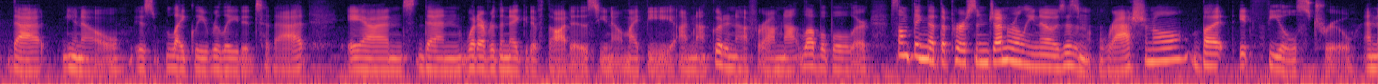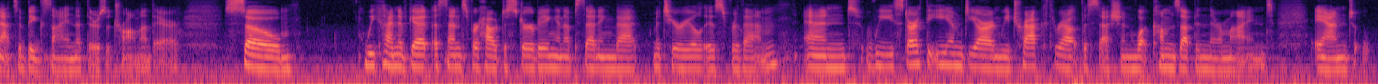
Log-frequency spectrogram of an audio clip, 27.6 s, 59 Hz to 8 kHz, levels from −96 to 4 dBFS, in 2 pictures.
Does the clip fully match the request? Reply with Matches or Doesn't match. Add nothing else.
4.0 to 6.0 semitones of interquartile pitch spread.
Doesn't match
